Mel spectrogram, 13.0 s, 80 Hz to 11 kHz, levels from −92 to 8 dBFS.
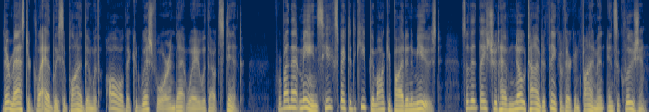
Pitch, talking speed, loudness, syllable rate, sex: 150 Hz, 195 wpm, -19 LUFS, 4.8 syllables/s, male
